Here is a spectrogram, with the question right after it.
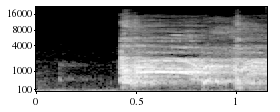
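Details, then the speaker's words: Single loud, harsh adult cough from a camera person in a small room during a recorded interview, after a brief silence. "everyone can hear that you're coughing is just a normal part of life"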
